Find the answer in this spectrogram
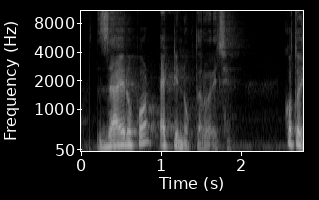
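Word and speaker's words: زاي: উচ্চারণ করার সময় অবশ্যই একালিফ টেনে পড়তে হবে, একালিফ টেনে পড়তে হবে। হরফটি বারিক হরফ, এই জন্যে পাতলা করে উচ্চারণ করতে হবে। যা হরফটির মাখরাজ আপনারা দেখতে পাচ্ছেন। জিহ্বার আগা সামনের নিচের দুই দাঁতের পেট ও আগার সঙ্গে লাগিয়ে উচ্চারিত হয়।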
